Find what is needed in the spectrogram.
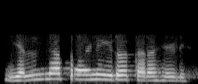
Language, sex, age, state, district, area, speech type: Kannada, female, 60+, Karnataka, Kolar, rural, conversation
